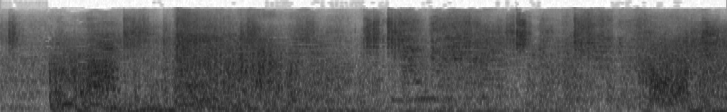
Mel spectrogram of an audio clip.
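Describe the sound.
Gunfire and an explosion from a scene in the film RoboCop, a loud blast bursting in after a brief quiet start and rumbling on with sustained booming, crackling fire through the rest.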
